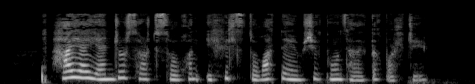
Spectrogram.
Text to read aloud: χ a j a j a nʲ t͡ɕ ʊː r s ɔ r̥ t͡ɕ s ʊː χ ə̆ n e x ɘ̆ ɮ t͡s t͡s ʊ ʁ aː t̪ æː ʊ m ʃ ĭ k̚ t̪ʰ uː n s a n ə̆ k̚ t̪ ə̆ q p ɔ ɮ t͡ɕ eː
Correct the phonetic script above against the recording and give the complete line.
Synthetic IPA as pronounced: χ a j a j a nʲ t͡ɕ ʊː r s ɔ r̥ t͡ɕ s ʊː χ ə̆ n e x ɘ̆ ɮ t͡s t͡s ʊ ʁ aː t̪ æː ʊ m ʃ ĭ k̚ t̪ʰ uː n s a n ə̆ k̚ t̪ ə̆ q p ɔ ɮ t͡ɕ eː

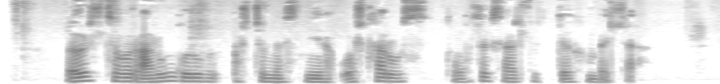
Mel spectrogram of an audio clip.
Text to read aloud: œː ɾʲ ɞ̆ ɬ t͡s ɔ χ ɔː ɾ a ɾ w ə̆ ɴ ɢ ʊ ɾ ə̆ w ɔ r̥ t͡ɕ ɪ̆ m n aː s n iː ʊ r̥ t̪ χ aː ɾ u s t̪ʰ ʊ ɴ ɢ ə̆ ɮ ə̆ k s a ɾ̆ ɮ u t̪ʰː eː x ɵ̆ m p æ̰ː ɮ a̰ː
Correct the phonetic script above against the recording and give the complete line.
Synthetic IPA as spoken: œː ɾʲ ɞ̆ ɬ t͡s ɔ ʁ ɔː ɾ a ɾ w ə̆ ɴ ɢ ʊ ɾ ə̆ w ɔ r̥ t͡ɕ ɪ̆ m n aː s n iː ʊ r̥ t̪ χ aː ɾ u s t̪ʰ ʊ ɴ ɢ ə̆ ɮ ə̆ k s a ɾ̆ ɮ u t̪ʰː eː x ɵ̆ m p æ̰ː ɮ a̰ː

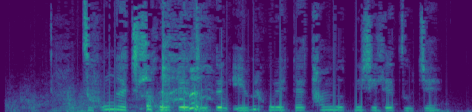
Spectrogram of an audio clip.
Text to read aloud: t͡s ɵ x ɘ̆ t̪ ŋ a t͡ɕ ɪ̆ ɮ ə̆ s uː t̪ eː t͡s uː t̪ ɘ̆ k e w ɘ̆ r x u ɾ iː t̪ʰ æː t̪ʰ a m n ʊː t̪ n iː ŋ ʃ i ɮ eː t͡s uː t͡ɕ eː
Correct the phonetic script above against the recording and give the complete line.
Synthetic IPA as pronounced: t͡s ɵ x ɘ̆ ŋ a t͡ɕ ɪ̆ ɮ ə̆ χ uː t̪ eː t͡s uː t̪ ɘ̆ k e w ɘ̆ r x u ɾ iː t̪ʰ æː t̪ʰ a m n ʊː t̪ n iː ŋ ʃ i ɮ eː t͡s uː t͡ɕ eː

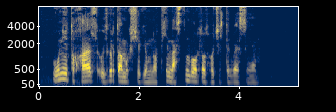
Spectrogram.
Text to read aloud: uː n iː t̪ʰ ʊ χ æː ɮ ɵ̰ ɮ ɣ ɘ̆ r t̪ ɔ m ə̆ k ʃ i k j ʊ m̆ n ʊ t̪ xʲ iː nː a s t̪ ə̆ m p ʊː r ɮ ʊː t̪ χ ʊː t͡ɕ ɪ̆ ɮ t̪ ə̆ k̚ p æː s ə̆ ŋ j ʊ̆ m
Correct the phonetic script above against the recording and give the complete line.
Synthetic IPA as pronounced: uː n iː t̪ʰ ʊ χ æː ɮ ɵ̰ ɮ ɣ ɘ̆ r t̪ ɔ m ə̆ k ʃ i k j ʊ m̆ n ʊ t̪ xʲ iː nː a s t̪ ə̆ m p ʊː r ɮ ʊː t̪ χ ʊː t͡ɕ ɪ̆ ɮ t̪ ə̆ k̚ p æː s ə̆ ŋ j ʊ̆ m

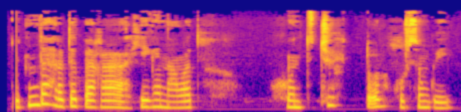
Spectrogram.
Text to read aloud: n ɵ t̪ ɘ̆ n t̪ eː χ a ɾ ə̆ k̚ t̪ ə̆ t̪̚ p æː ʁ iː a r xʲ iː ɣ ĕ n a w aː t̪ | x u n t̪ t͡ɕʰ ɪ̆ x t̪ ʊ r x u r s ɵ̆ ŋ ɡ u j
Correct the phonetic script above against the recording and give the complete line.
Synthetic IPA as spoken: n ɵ t̪ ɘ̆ n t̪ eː χ a ɾ ə̆ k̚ t̪ ə̆ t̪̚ p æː ʁ aː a r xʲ iː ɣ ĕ n a w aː t̪ | x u n t̪ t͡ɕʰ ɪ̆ x t̪ ʊ r x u r s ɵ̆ ŋ ɡ u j

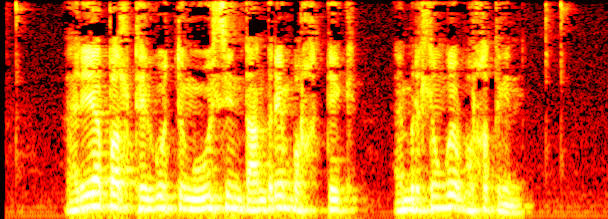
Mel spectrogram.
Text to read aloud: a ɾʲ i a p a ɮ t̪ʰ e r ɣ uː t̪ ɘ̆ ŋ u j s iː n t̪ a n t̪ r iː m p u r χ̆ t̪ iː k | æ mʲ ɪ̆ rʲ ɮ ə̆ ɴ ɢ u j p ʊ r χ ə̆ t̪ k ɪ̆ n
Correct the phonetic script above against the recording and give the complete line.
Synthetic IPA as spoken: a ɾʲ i a p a ɮ t̪ʰ e r ɣ uː t̪ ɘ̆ ŋ u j s iː n t̪ a n t̪ r iː m p ʊ r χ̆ t̪ iː k | æ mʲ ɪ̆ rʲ ɮ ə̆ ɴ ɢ u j p ʊ r χ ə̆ t̪ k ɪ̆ n

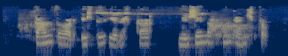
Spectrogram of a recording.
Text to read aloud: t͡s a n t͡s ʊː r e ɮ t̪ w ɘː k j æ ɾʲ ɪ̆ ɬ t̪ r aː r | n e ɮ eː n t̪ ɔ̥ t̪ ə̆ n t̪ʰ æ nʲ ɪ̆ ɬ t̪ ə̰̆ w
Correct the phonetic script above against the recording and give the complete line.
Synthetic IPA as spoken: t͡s a n t͡s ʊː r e ɮ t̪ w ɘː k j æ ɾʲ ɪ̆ ɬ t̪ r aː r | n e ɮ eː n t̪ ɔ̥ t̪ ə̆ n t̪ʰ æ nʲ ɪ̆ ɬ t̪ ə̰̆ w

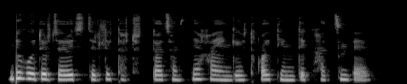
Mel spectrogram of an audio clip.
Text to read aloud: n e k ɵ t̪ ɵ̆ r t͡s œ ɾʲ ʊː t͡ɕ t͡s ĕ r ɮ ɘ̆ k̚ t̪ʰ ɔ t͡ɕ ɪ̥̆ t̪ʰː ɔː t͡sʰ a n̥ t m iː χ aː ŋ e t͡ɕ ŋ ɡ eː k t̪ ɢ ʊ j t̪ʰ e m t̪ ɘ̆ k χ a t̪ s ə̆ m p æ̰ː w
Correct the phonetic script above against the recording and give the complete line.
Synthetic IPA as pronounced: n e k ɵ t̪ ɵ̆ r t͡s œ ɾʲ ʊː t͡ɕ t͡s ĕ r ɮ ɘ̆ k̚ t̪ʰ ɔ t͡ɕ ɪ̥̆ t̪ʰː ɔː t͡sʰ a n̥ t n iː χ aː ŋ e ŋ ɡ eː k t̪ ɢ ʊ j t̪ʰ e m t̪ ɘ̆ k χ a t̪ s ə̆ m p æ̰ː w

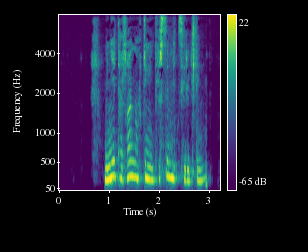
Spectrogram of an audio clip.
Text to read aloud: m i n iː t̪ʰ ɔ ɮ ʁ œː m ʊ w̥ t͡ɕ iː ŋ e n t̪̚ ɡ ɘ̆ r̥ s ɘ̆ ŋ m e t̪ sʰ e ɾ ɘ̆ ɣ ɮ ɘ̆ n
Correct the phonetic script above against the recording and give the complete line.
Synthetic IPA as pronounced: m i n iː t̪ʰ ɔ ɮ ʁ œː ŋ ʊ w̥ t͡ɕ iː ŋ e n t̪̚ ɡ ɘ̆ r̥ s ɘ̆ ŋ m e t̪ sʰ e ɾ ɘ̆ ɣ ɮ ɘ̆ ŋ

